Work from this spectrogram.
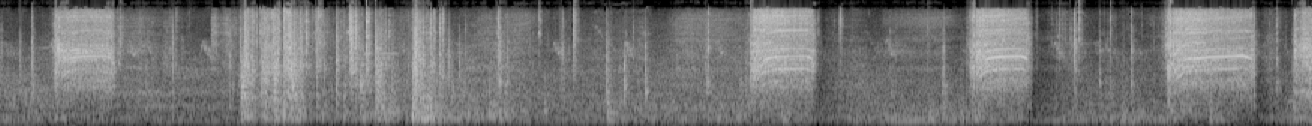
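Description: A cordless power drill whirs in repeated short bursts, loud and close, backing screws out of an old radio, with clinks and rattles of metal parts between runs.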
